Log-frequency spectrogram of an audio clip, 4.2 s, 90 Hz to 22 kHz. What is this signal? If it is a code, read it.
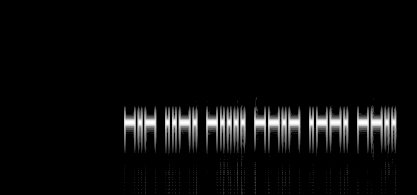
Morse code, heard as a keyed tone, about 34 wpm, 700 Hz. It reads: KF6QPZ
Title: USA Call Signs - 6 Characters - Repeated 3x - 35wpm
